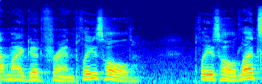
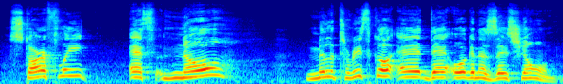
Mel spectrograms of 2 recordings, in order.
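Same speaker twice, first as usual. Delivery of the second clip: Starfleet line in joking fake Spanish, louder; mock Spanish; 3 semitones higher, 6 dB louder than usual. Shown as a demonstration. Streamer jokingly switches the quote into mock Spanish. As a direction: ham it up in pretend Spanish. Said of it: "Okay, so let's do this".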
